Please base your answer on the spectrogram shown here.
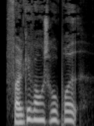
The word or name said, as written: folkevognsrugbrød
